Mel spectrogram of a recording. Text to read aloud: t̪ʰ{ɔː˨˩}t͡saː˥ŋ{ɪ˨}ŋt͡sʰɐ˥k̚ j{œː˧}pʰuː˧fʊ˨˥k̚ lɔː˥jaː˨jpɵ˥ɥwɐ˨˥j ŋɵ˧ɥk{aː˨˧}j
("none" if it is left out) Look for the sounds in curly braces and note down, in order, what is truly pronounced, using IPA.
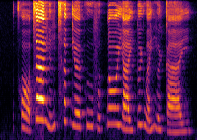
ɔː˨˩, ɪ˨˥, œː˧, aː˨˧

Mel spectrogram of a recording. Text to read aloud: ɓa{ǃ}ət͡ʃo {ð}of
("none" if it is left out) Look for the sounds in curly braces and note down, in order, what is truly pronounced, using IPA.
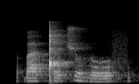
ǃ, ð

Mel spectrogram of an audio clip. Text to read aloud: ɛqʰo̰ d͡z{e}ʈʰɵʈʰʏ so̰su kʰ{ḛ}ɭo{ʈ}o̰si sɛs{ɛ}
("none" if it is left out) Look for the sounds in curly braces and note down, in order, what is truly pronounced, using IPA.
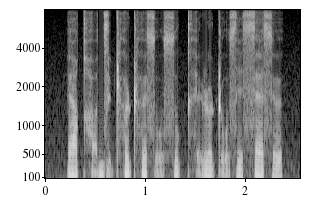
ḛ, ḛ, ʈ, ʏ

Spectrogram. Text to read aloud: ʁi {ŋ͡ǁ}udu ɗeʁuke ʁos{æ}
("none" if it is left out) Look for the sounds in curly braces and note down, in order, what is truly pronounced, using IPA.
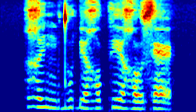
ŋ, æ

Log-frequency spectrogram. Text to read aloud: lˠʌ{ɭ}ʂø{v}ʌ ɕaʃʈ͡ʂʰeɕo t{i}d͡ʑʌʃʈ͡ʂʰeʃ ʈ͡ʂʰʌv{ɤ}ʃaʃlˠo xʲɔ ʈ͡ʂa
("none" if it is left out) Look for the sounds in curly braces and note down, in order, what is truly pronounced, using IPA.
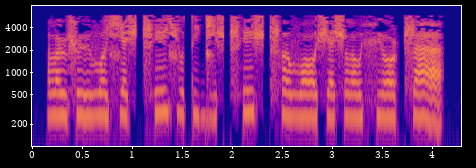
ɭ, v, i, ɔ

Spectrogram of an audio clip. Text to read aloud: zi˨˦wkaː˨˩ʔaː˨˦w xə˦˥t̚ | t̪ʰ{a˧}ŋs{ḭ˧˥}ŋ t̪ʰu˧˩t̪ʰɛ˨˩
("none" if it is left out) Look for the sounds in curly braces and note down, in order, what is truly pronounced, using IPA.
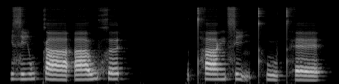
a˧, ḭ˧˨

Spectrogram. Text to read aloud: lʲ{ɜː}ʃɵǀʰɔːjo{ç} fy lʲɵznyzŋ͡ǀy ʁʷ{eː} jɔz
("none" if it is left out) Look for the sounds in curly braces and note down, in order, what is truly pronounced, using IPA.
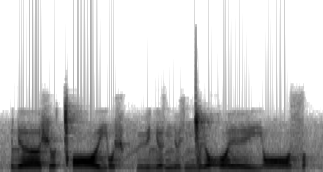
ɜː, ʃ, eː

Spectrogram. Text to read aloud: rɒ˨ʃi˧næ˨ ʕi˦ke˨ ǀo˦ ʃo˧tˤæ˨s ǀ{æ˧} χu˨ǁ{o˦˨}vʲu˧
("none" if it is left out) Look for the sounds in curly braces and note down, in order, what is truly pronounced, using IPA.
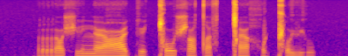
æ˧, o˨

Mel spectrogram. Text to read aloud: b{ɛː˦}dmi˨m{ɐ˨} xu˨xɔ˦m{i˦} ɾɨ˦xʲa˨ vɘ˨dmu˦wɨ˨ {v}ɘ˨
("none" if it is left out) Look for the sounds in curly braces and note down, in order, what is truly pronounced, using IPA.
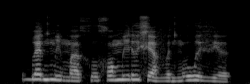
ɛ˦, ɐ˨, i˦, vʲ

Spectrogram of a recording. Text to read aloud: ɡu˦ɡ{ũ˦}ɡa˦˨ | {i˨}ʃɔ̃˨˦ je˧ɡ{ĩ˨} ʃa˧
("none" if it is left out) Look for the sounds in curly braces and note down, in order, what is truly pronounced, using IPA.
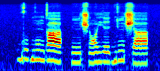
ũ˦, ĩ˨, ĩ˦

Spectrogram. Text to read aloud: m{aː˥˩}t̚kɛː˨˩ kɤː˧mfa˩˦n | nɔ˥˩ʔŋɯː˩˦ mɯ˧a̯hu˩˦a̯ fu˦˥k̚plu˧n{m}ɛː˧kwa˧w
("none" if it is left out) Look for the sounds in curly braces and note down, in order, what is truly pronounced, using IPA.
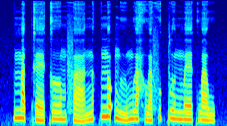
a˥˩, m

